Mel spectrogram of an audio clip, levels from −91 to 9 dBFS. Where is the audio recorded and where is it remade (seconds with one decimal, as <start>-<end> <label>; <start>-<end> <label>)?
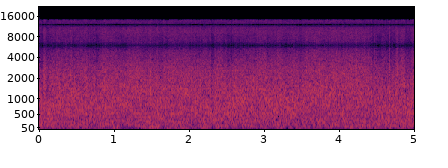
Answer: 0.0-0.9 recorded; 0.9-2.0 remade; 2.0-5.0 recorded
